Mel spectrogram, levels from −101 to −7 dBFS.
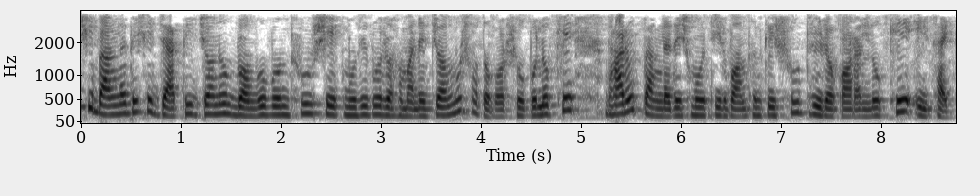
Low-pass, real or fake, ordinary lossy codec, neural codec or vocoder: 3.6 kHz; fake; none; codec, 16 kHz, 8 kbps, FreqCodec, larger model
